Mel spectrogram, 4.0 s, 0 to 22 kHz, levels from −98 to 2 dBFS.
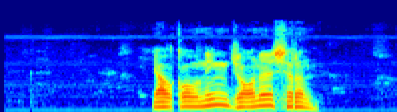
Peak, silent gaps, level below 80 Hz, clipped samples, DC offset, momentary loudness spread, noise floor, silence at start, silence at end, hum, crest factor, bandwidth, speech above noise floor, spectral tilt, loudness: -4 dBFS; none; -60 dBFS; under 0.1%; under 0.1%; 7 LU; -66 dBFS; 1.5 s; 0.85 s; none; 20 dB; 10.5 kHz; 46 dB; -6.5 dB/octave; -21 LUFS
